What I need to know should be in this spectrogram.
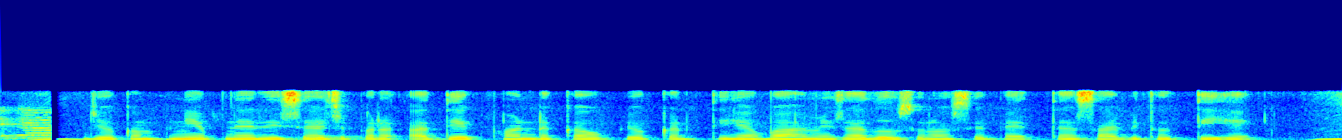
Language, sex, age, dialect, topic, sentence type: Hindi, female, 18-24, Marwari Dhudhari, banking, statement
